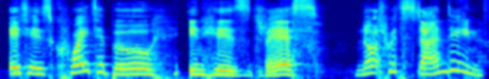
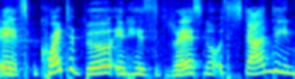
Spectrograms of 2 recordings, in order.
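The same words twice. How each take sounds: First: Slow, Scottish-sounding stab at Irish; attempted Irish accent. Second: Lilting attempt at Irish; improved Irish accent. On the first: Host reading an old leprechaun description, attempted Irish accent. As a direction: read it slowly in a shaky Irish-Scottish accent. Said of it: "we're doing a Scottish accent". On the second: Host rereading the leprechaun quote, improved Irish accent. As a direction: read it with a rising Irish lilt. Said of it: "try to read this quote again".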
